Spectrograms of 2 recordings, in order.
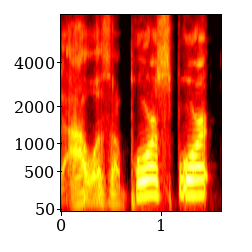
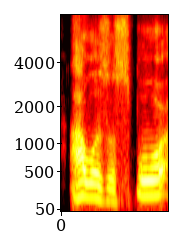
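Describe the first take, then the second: First: Poor said slower and lower, leaning on it; a sheepish slow stress on poor. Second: Said in the usual way. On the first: Shown as a demonstration. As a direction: correct himself by hitting poor. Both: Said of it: "I, look".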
